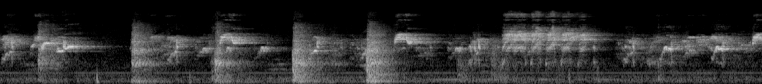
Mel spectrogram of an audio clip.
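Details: Indian-origin red-whiskered bulbul singing competitively: loud sharp knocks recur about every second while warbling whistled phrases run between and after them, ending in a sustained stretch of rich chattering song.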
